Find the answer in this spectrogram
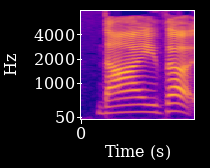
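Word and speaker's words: neither: 똑같은 단어다 그래고 생각하시고요 더는 영국식으로 발음할 때 나이다 이렇게 발음이 되거든요 그러니까 두 가지 발음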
